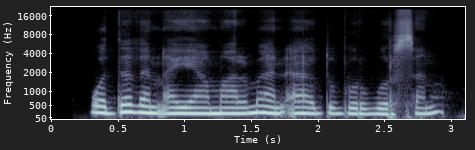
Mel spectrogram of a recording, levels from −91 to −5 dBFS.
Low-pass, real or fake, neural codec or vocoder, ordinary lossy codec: 19.8 kHz; fake; autoencoder, 48 kHz, 128 numbers a frame, DAC-VAE, trained on Japanese speech; none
